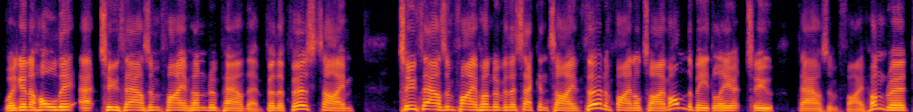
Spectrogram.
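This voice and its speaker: Clear-voiced British male auctioneer, higher pitched. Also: expressive, normal speed, no echo. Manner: informal, chatty, wry asides between bids. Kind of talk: live auctioneering, rolling bid-calling chant with repeated prices.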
